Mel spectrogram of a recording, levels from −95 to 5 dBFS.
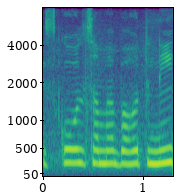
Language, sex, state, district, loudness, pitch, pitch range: Maithili, female, Bihar, Purnia, -12 LUFS, 235 Hz, 230-245 Hz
